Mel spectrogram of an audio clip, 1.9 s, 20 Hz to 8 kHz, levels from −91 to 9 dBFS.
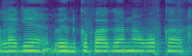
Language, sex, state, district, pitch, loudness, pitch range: Telugu, female, Andhra Pradesh, Srikakulam, 200 Hz, -16 LUFS, 200-205 Hz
